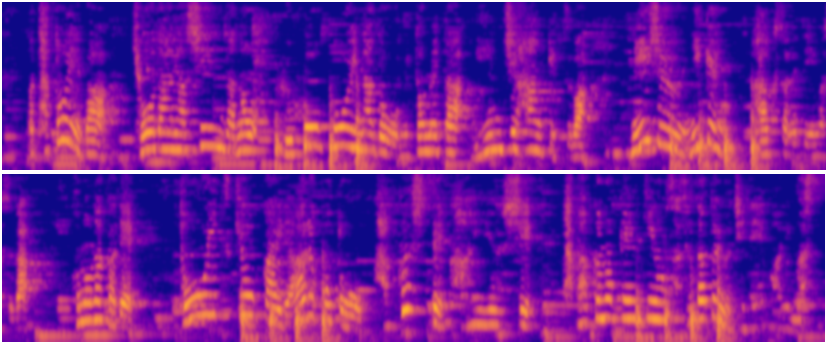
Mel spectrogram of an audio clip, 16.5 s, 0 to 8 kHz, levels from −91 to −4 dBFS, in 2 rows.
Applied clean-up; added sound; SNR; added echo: classical method WPE with log-MMSE.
